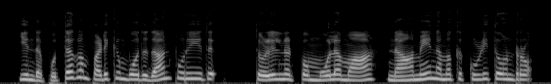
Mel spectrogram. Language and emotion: Tamil, sad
